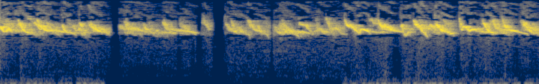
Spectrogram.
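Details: Grassland white-eye singing líu to stimulate others: sustained high, fast, slurred twittering with a couple of tiny breaks and faint low noise beneath.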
